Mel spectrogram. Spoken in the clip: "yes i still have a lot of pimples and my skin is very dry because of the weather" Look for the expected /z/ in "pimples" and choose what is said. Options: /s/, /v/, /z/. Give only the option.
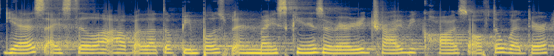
/s/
